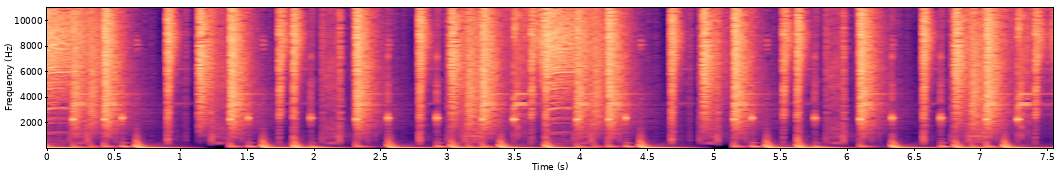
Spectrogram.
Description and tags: Created in Hydrogen and Korg Microsampler with samples from my personal and original library.Edit on Audacity.
beat, bpm, dance, drums, edm, fills, free, groove, hydrogen, kick, korg, library, loop, pack, pattern, sample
